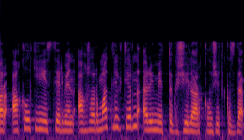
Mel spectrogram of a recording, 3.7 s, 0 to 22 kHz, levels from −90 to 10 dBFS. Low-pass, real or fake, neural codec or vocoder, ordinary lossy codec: 7.2 kHz; real; none; none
